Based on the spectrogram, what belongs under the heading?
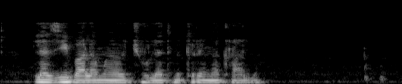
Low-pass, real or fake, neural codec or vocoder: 7.2 kHz; real; none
